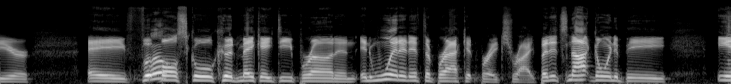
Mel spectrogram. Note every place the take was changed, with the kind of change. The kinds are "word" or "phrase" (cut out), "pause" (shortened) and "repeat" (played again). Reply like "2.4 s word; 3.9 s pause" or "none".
none

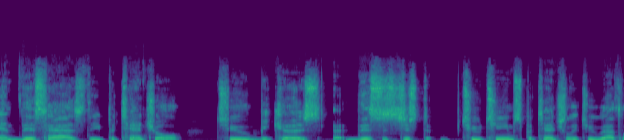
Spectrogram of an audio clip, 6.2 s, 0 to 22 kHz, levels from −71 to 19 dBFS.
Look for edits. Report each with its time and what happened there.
2.5 s phrase

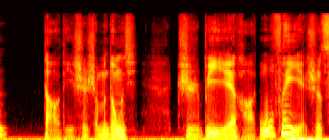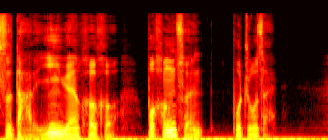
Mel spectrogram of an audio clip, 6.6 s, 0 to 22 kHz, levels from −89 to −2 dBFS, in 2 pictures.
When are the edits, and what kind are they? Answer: 2.5 s phrase

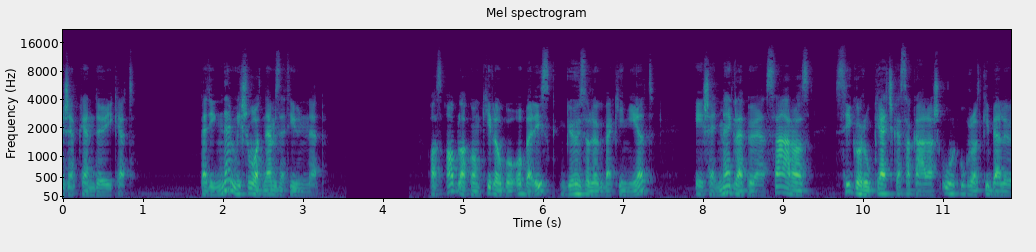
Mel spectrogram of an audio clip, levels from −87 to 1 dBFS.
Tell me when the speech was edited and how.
none

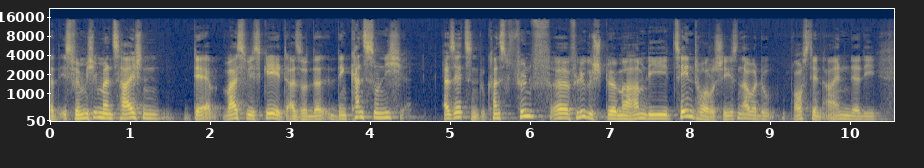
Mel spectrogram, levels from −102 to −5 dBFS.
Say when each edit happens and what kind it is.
none

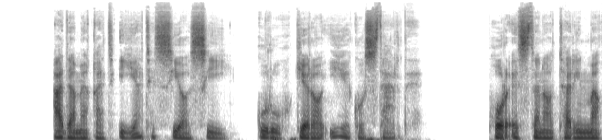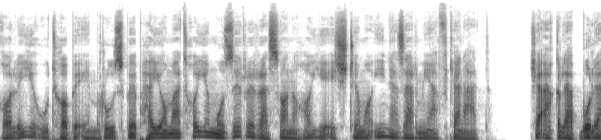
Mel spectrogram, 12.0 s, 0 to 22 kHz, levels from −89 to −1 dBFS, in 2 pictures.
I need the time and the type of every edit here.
none

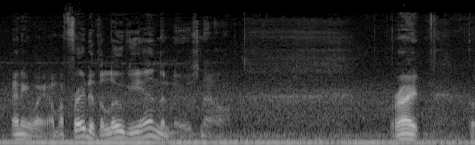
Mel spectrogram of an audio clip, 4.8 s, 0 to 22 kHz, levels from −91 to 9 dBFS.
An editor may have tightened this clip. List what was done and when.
none

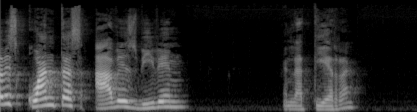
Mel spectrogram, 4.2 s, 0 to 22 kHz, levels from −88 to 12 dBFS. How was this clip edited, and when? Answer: none

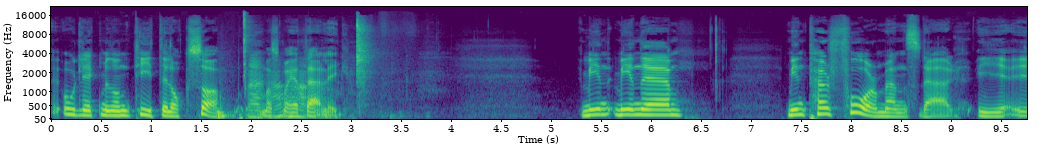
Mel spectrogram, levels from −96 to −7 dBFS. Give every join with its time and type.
none

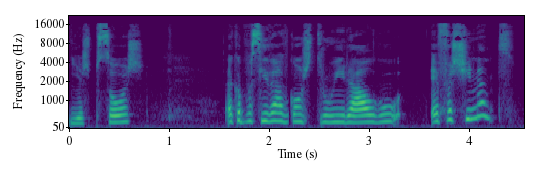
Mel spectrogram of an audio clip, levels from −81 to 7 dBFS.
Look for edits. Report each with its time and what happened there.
2.2 s word; 3.5 s word

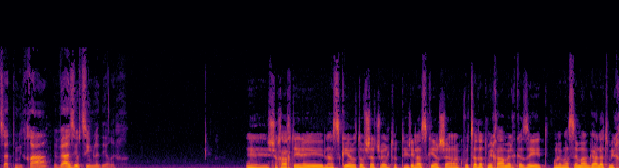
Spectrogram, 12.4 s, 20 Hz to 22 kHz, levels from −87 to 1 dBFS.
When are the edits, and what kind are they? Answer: 1.0 s pause; 7.1 s word; 8.2 s word; 11.0 s pause

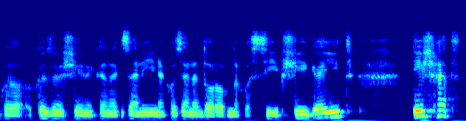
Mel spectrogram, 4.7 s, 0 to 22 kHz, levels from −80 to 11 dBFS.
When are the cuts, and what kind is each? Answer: 1.2 s word

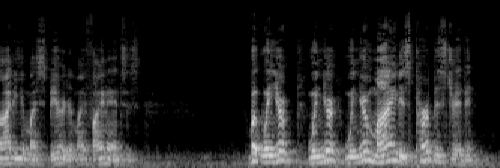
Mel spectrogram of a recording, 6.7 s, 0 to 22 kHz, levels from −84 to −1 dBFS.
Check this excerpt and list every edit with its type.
none

